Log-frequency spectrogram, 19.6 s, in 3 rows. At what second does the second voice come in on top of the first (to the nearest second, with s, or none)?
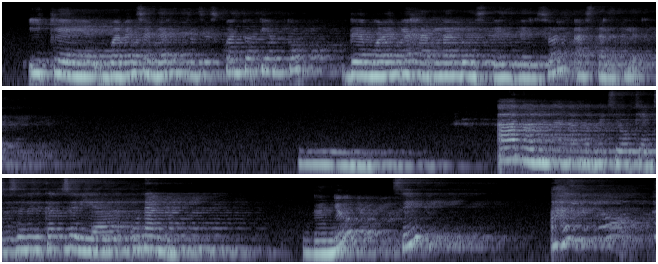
none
